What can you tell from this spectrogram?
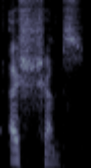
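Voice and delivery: ash-shams with no L and a doubled sh; assimilated sh. Shown as a demonstration. Teacher showing what they say when talking, ash-shams without L. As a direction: say ash-shams as spoken, L fused into sh. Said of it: "when they're talking, they say".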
